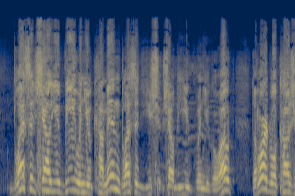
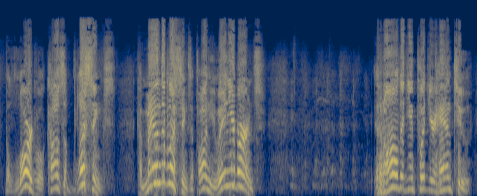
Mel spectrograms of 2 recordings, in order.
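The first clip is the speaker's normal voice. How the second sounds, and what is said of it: Put-on Southern televangelist accent. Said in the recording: “you need to be saying the rest of this with a bit of a southern accent, because you've heard these verses, right? This is main time on TBN”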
